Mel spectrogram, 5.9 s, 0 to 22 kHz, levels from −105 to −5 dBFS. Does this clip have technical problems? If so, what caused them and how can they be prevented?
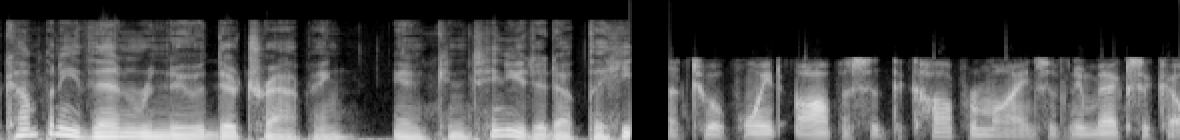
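Yes. At 3.15 s the speech drops out for 0.2 s, then returns dull, with nothing above 3.8 kHz, about 5 dB quieter and over a new, faint noise floor. This is likely an input switched to a poorer device. The silence and the changed background set it apart from a simple filter. Fix the input device before recording and turn off automatic switching to headset call profiles.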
